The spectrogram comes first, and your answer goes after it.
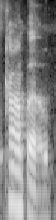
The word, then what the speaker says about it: Campeau: name if you're watching c a m p e auu somehow equals compo now you didn't you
